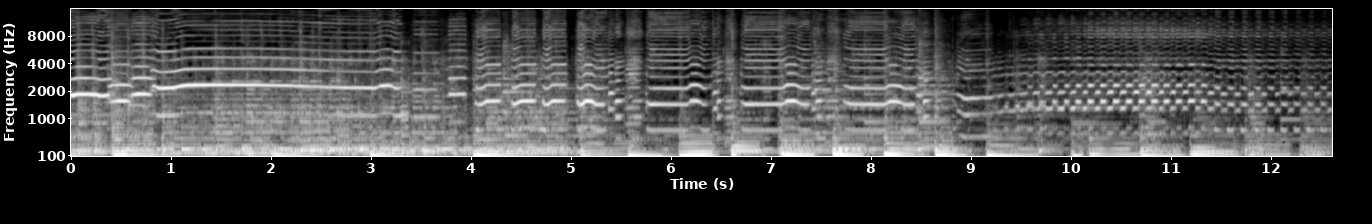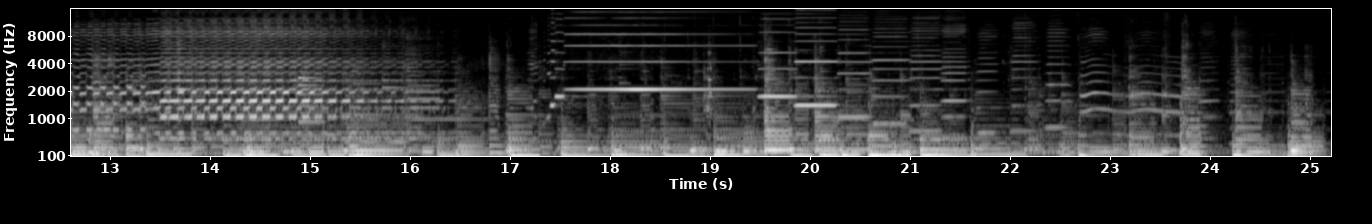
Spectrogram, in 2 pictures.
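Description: Instrumental break of an old-time acoustic blues band: a harmonica plays the lead with bending notes over a walking upright bass and strummed acoustic guitars. The playing gets quieter and sparser about two-thirds of the way through.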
